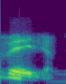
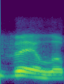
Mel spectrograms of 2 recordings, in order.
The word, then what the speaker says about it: velha: Esse dígrafo, ele sempre será pronunciado dessa forma, lha, lha, lho, lha, na palavra velha, certo? O que acontece? Eu observei que em algumas apresentações, algumas pessoas falaram filo, filo e vela, por exemplo, como se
